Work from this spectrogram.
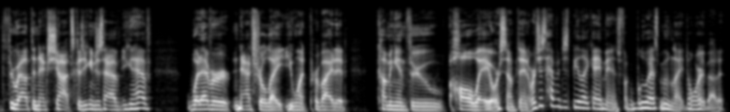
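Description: A man hosting a podcast, giving a casual, animated and opinionated film rant in slangy, profane language. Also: medium pitch, a little fast. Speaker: podcast host.

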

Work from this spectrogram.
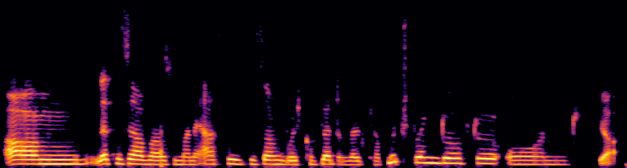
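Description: A woman's voice: mid-range voice, steady tone, measured pace, dry recording. A woman of twenty-one introduces herself in a shy, hesitant way. The recording is dry and a little dull, with no room sound. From Thuringia, Germany. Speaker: ski jumper, podcast guest. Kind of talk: casual self-introduction.

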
